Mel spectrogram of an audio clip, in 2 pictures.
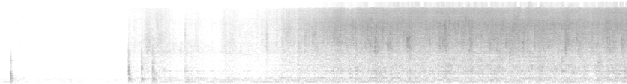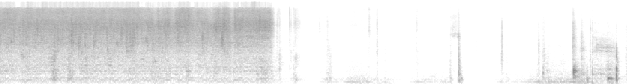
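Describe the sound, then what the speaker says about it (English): Water gushes steadily from a sink tap for about thirteen seconds as an item used for embossing in a craft session is washed off, loud and close, then cuts off, leaving scattered clatters. "wash this off real quick"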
